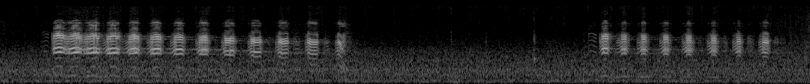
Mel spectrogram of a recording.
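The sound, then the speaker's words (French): A guanaco herd in the Pampas gives high, bleating calls in two bursts of rapid, evenly pulsed cries: a long run of about a dozen, a pause, then a shorter series. Each cry carries an echoing ring. “Il y avait un troupeau de guanaco et une espèce de résonance à ce moment-là autour de moi il y a un écho qui se fait de, ces cris de cet animal il y a cet enregistrement qui est assez, assez, assez dingue,”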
